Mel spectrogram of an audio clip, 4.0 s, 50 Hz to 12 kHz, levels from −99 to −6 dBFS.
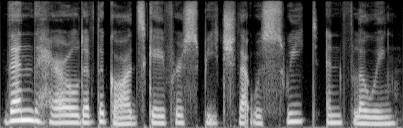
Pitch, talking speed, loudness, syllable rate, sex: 195 Hz, 210 wpm, -21 LUFS, 4.1 syllables/s, female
